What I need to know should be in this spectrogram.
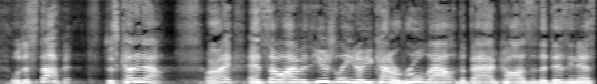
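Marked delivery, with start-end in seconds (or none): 0.2-2.4 stern, unmerciful, uncompassionate tone. Acting out a medical provider answering a patient's complaint, mock-uncompassionate tone. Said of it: "said in an uncompassionate, unmerciful tone".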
